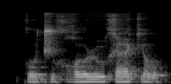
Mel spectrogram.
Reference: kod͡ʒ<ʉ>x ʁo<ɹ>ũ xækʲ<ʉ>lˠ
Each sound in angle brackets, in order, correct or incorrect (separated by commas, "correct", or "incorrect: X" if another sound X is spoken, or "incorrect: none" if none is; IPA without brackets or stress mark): incorrect: u, correct, correct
